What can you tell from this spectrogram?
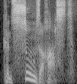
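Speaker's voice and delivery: slow, imitated Croatian accent with the words run together; rough imitation of a Croatian priest's accent; thick Croatian accent. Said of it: "I can't do a Croatian accent, but it was thick".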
